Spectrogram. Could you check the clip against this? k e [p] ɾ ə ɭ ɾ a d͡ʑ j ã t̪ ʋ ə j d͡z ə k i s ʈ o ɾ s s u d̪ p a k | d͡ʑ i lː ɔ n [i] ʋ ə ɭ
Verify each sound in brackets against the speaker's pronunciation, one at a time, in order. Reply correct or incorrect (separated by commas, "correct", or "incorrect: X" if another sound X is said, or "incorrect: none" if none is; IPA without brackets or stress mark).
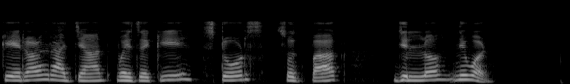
incorrect: none, correct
